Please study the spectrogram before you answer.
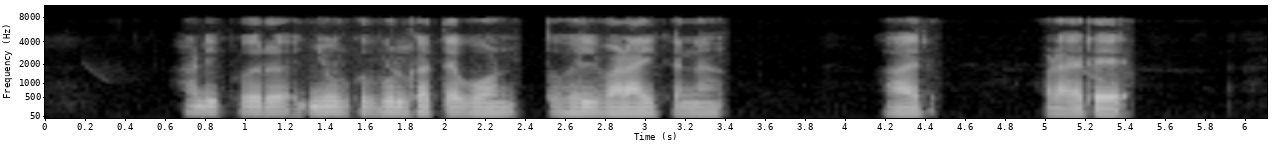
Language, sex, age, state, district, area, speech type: Santali, male, 18-30, West Bengal, Jhargram, rural, spontaneous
